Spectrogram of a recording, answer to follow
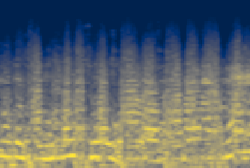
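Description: Mexican banda music playing: brass holding a melody over a steady beat.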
